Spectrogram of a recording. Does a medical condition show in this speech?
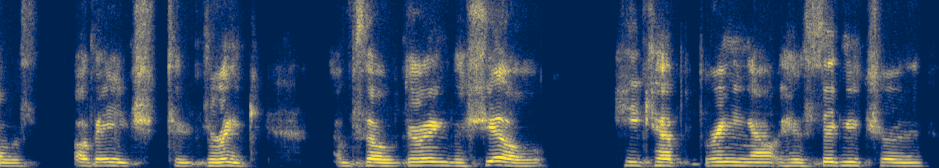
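Yes: cerebral palsy.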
